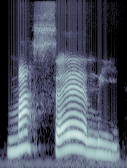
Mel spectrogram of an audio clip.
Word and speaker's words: Marcele: vamos ver Marcele Marcele Então observa em qual é a sílaba mais forte da palavra Marcele Então essa sílaba que é pro pintou de vermelho ó fé e aí lá no final eu tenho uma sílaba ali né Marcele como essa sílaba lhe não é uma sílaba forte eu não vou escrever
